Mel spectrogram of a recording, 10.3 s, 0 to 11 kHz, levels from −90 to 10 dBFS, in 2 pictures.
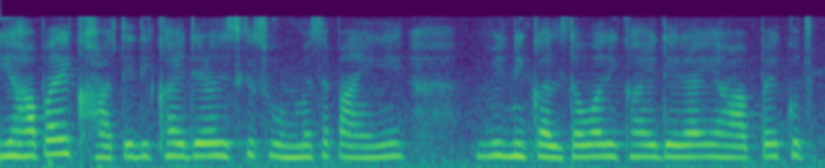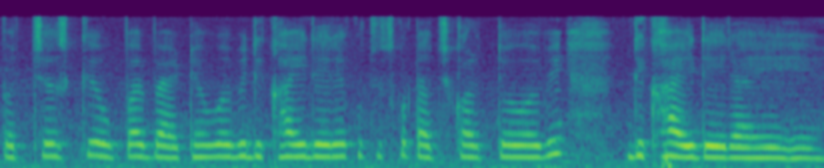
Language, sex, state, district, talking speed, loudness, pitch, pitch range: Hindi, female, Chhattisgarh, Balrampur, 250 wpm, -15 LUFS, 235 Hz, 225-245 Hz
